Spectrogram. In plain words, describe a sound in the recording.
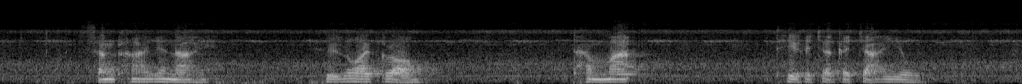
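An elderly man speaks slowly and calmly in short phrases with pauses.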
